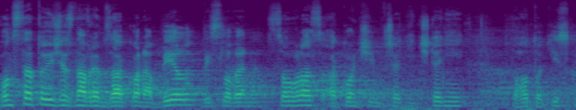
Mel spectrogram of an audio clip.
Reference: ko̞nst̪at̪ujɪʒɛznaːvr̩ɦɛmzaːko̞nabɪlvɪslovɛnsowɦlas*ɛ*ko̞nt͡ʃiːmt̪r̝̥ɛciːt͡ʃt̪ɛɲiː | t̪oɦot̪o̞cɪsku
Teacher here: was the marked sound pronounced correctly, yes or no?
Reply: no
